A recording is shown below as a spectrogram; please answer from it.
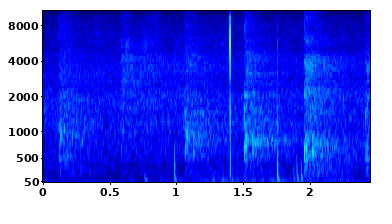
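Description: Clopping strokes in an even rhythm, about two a second, each with a short hissy tail. A sharp click comes about two-thirds of the way through.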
